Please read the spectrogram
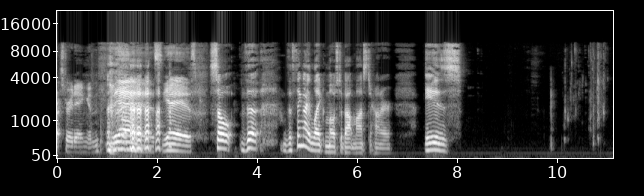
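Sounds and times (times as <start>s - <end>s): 
speech: 0.0s - 6.8s, 7.4s - 8.1s
laughter: 0.8s - 2.6s
person sipping and swallowing water: 9.8s - 11.1s
short gulp of water: 9.9s - 11.1s
slurpy bursts of drinking water: 10.1s - 11.1s.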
